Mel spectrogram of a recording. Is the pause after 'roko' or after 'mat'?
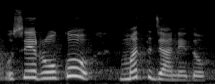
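after roko. The pause comes right after 'roko'.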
